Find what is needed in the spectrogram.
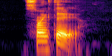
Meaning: sphincter
- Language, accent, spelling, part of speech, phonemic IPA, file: French, France, sphincter, noun, /sfɛ̃k.tɛʁ/, LL-Q150 (fra)-sphincter.wav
